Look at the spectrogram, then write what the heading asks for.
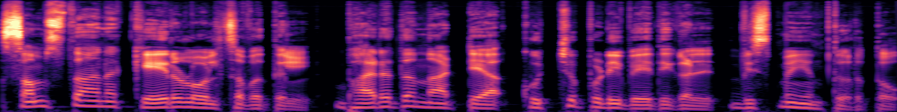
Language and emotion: Malayalam, neutral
